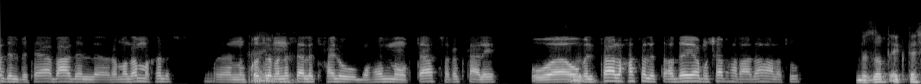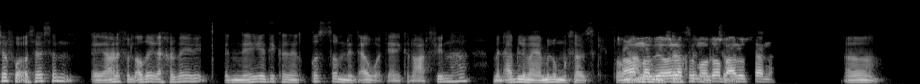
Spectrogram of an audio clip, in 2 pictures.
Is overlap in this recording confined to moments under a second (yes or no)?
no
